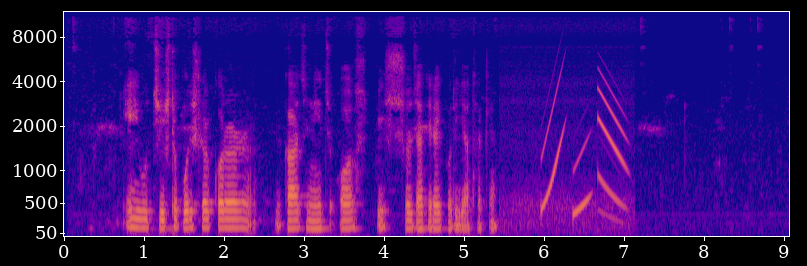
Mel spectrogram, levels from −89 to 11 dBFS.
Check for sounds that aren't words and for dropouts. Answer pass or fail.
fail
